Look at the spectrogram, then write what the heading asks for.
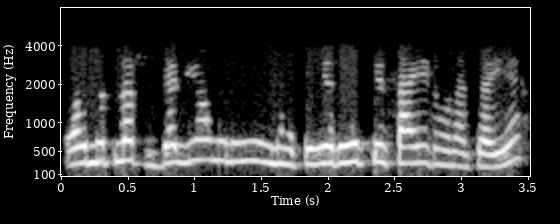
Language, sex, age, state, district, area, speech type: Urdu, female, 18-30, Bihar, Araria, rural, conversation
